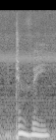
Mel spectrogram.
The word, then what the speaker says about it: duvet: Duvet. DUVAH. That's wrong. The correct spelling of duvet is actually DUVET, duvet. It's duvet. The T is silent.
